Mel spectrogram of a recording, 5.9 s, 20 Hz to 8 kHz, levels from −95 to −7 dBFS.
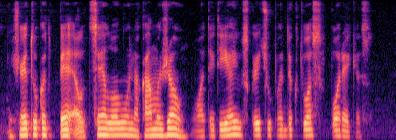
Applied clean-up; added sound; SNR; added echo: none; none; none; none.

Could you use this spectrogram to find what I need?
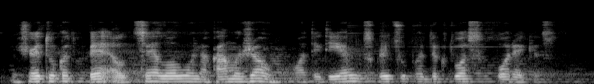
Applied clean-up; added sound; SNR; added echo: neural separator model SepFormer DNS4.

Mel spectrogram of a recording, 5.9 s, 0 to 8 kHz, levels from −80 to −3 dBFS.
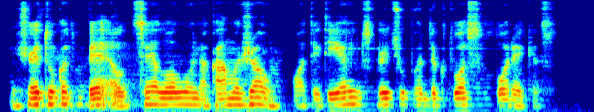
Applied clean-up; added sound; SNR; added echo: neural mask model DeepFilterNet 3.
